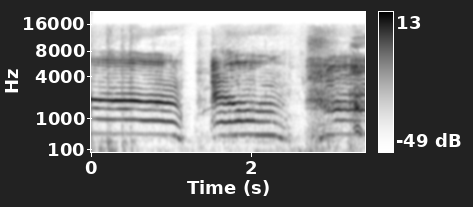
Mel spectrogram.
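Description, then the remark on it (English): A cat in a studio meows loudly, two long drawn-out cries that each slide down in pitch at the end, followed by a shorter, rougher, breathier yowl. No one speaks. “Now, why do we have cats in the studio?”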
